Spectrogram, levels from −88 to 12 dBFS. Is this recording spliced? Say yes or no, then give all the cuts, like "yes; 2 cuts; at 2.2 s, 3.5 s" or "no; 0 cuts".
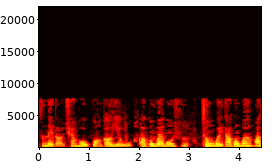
yes; 2 cuts; at 2.0 s, 3.1 s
